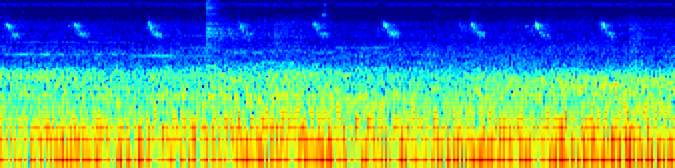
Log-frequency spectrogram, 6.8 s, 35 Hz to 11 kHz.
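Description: A small bird calling over and over, a short falling chirp about every 0.7 seconds, over a steady low outdoor rumble. A single light knock, like the welded-wire kennel panel being handled, comes about two seconds in.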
